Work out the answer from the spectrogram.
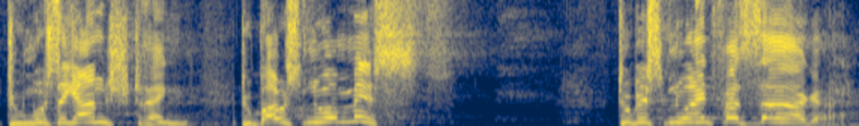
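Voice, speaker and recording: A preacher putting on the shrill voices of scolding adults who lecture a delinquent with hammering reproaches. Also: male voice, very animated, slow, in a large hall, heavily acted.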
